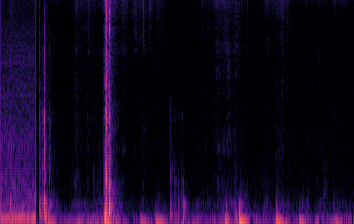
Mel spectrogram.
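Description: Scattered knocks and taps of a flathead screwdriver working at the edge of the engine splash shield, with one sharper knock about a second and a half in.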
